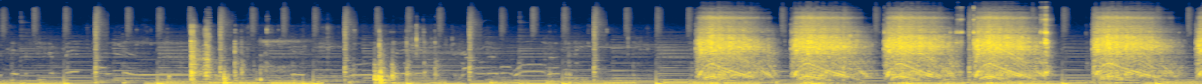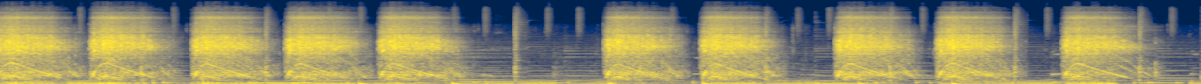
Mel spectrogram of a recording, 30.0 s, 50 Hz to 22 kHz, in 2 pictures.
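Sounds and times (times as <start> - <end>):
faint background music: 0.0 - 30.0
electric drill drilling into metal: 8.7 - 20.8, 22.6 - 24.9, 25.5 - 29.5.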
